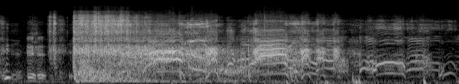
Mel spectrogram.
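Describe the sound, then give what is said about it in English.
A shotgun blast fired at a man's face as a stunt: a sudden loud burst after a brief quiet lead-in, followed by excited shouting and laughing voices. “I'm going to take a shotgun blast to the face. Okay, ready?”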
